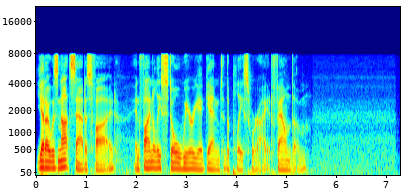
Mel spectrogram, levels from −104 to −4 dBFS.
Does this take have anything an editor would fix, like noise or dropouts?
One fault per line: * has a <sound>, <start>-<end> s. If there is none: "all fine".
all fine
